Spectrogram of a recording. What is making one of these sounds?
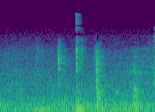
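A ratchet wrench clicks as it turns a bolt on metal.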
